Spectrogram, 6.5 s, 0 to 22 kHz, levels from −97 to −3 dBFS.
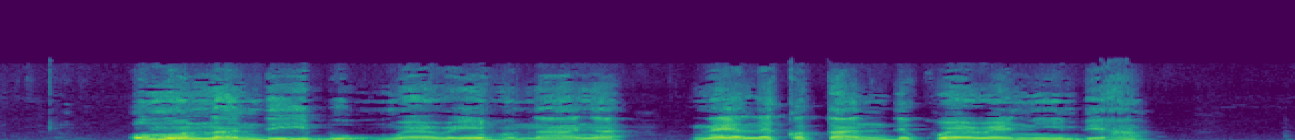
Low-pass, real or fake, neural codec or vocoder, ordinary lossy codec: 19.8 kHz; real; none; AAC, 32 kbps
